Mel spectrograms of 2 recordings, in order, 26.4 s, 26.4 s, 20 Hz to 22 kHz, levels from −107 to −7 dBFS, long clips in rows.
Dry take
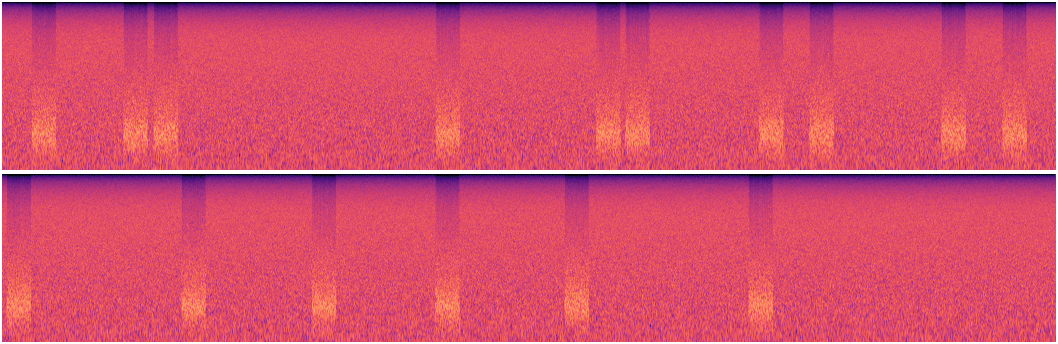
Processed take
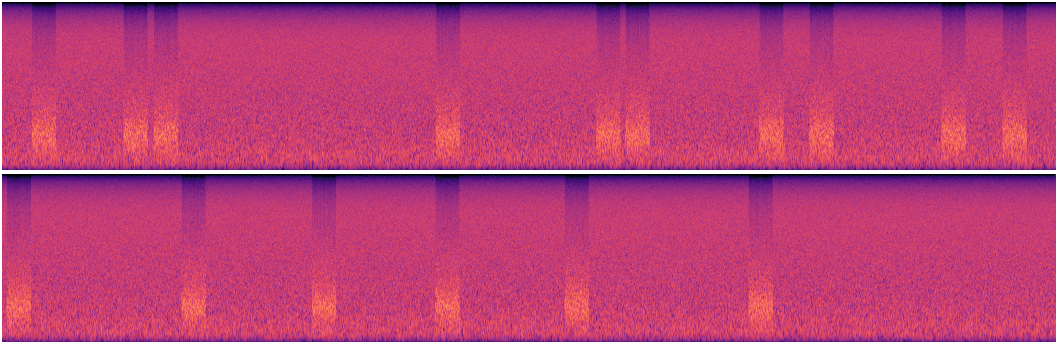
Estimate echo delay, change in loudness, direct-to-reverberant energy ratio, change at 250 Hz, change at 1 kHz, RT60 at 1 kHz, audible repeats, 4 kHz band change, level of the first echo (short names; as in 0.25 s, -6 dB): none, -7.0 dB, none, -3.5 dB, -6.5 dB, none, none, -7.5 dB, none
